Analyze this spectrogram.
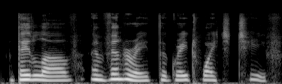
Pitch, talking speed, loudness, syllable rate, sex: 200 Hz, 190 wpm, -16 LUFS, 5.2 syllables/s, female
